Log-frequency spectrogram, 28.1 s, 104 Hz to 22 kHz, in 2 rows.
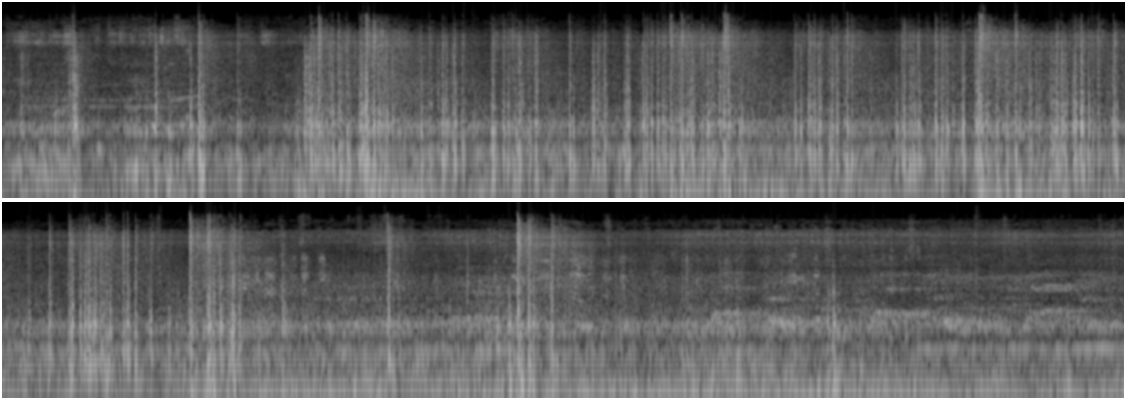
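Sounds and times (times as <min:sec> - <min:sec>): fireworks bangs and crackles: 0:00.0 - 0:28.0.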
